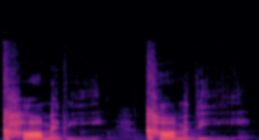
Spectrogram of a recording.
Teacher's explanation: 7, 6 letters, 6 sounds, 3 syllables. The first syllable is the one that is stressed. You have a in the first syllable.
